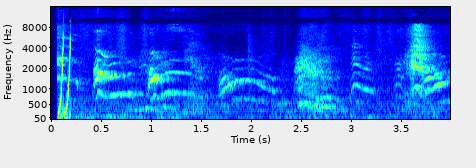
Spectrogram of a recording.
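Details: Shiba Inu puppies eating weaning food for the first time: several short, bending whimpers and squeals, rising then falling, overlapping one another, plus a sharp click at the start.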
